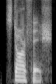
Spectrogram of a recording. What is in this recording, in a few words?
"starfish", American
